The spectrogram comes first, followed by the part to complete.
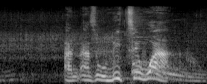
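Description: Food frying in a pan and being stirred, a soft sizzling haze, overlaid from under a second in by a woman talking, whose voice is the loudest sound.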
